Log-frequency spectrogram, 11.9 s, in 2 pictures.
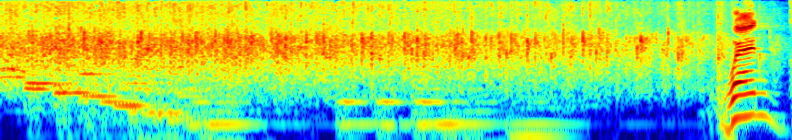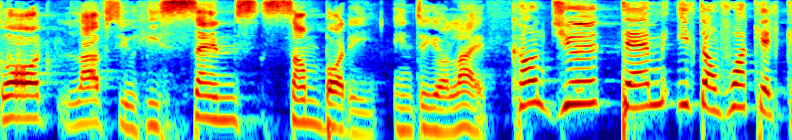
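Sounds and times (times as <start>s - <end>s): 
sustained musical tones: 0.0s - 4.8s
large audience clapping: 0.0s - 6.3s
speech: 0.2s - 0.7s, 5.4s - 11.8s.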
